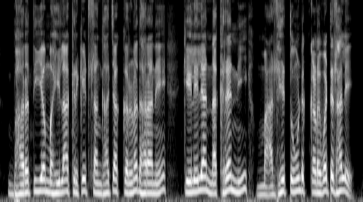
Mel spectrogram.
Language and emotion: Marathi, disgusted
